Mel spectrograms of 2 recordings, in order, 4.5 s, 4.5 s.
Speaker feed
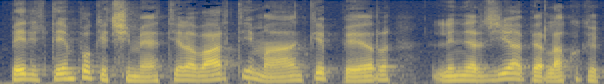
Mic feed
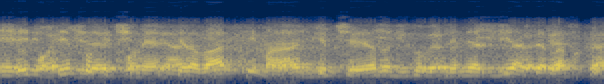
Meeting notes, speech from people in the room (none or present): present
